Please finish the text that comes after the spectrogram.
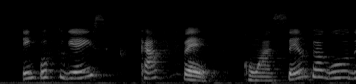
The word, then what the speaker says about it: café: português a gente fala café espanhol vamos falar café café não na palavra em português a gente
